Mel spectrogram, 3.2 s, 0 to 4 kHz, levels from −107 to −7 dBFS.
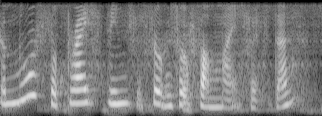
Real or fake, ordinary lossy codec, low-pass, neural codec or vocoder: fake; none; 3.6 kHz; codec, 24 kHz, 0.9 kbps, WavTokenizer, small release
